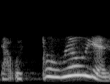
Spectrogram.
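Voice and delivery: high, loud amazed gushing. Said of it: "you're like".

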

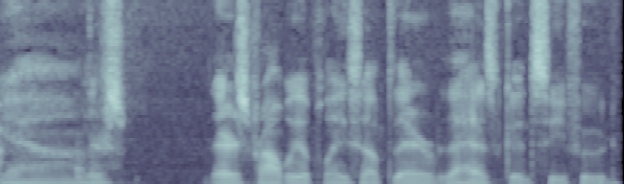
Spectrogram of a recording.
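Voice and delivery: slow, drawling hillbilly way of talking. Retelling how a man answered them, in a slow hillbilly drawl. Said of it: "He talked really slow like a hillbilly".

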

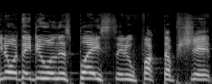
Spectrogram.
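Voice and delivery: very high-pitched, lunatic ranting yell. Retelling a scene, a man rants at interns outside a building: imitating a ranting yell. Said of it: "He's yelling at just random like interns".

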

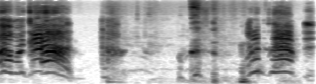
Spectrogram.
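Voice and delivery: shrill, whiny screaming, pitched very high. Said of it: "He's screaming like this".

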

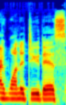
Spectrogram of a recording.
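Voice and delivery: ordinary delivery

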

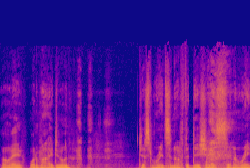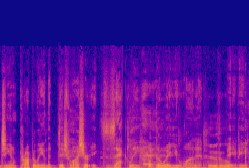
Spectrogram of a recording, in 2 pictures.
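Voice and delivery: very low, soft, intimate seductive narration voice. Speaker demos lines to be marketed to women their age: erotica voice for women. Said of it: "That's erotica for women".

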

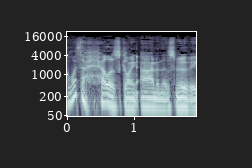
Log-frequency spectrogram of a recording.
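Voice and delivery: usual speaking voice

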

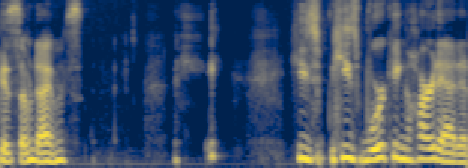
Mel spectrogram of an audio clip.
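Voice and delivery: words carried on a laugh. Explaining about a partner who is trying hard, laughing while talking. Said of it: "I'm laughing".

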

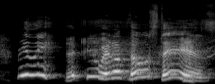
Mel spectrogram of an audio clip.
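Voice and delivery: very high-pitched, loud, worried guard voice.

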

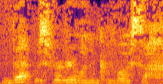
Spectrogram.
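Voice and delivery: quietly satisfied gnome voice. Game master voicing an invisible gnome over a dying foe, quietly satisfied gnome voice. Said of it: "you hear a quietly satisfied, invisible gnome voice".

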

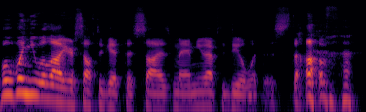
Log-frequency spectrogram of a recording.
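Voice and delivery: ordinary talk

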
